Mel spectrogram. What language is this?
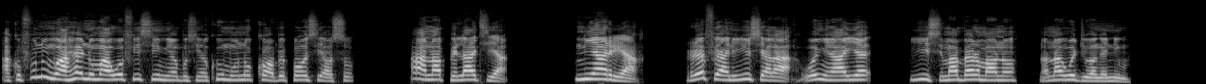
Akan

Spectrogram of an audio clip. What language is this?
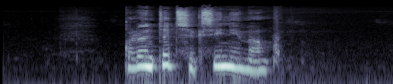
Kabyle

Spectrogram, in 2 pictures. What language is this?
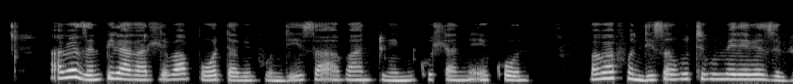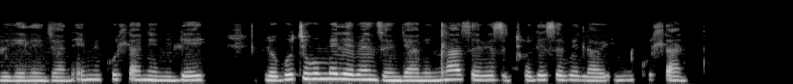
North Ndebele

